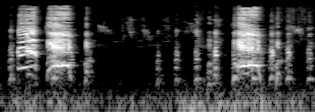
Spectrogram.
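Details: Rooster sounding an alert, loud harsh squawks in quick succession at the start, a lull of soft clucks, then another strained squawk followed by a flurry of rapid clucks.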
